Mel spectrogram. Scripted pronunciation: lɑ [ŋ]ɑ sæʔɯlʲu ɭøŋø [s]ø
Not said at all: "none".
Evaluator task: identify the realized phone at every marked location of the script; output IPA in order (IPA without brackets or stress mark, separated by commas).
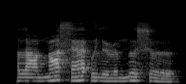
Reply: ŋ, s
